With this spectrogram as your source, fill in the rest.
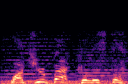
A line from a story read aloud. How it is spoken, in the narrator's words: Luke yelled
